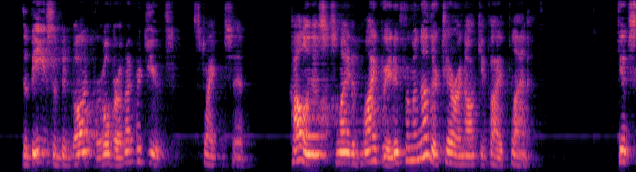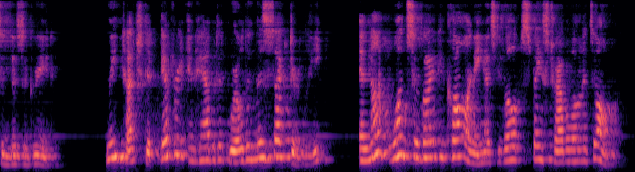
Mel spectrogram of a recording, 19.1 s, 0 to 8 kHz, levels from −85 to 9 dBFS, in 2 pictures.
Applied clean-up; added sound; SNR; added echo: neural mask model DeepFilterNet 3.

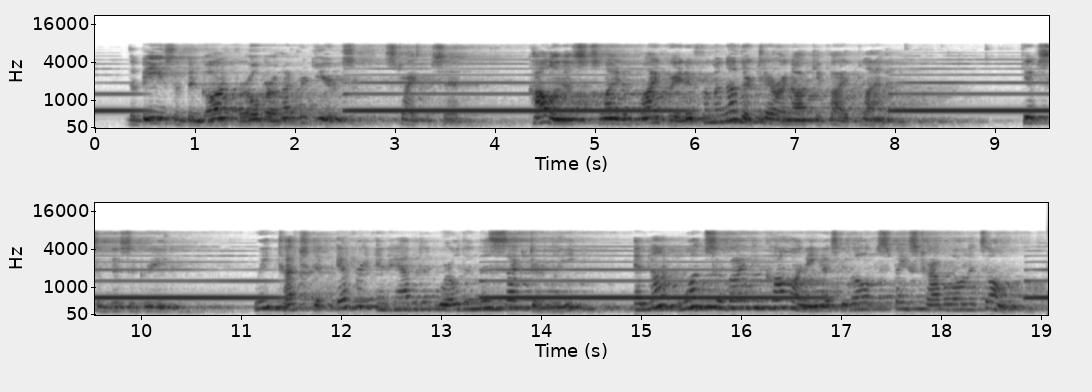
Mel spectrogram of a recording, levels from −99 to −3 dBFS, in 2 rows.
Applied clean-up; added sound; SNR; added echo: none; Wind instrument, woodwind instrument; 3 dB; reverberation time 2.5 s.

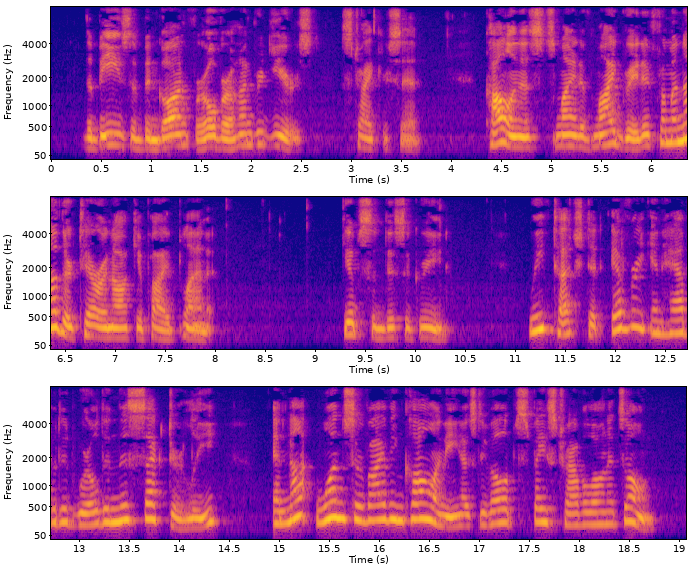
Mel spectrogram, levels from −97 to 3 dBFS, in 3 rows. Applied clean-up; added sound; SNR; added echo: none; none; none; none.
